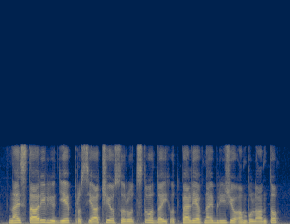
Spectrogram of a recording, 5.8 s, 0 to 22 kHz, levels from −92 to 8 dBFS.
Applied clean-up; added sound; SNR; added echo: none; none; none; none.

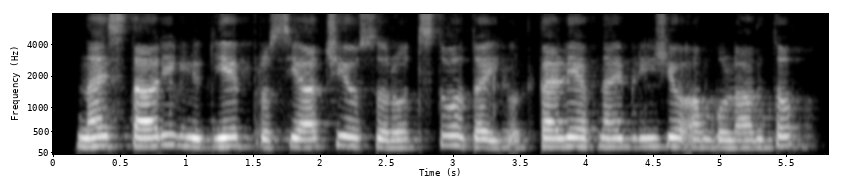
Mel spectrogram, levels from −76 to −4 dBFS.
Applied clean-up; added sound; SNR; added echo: neural mask model DeepFilterNet 3.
